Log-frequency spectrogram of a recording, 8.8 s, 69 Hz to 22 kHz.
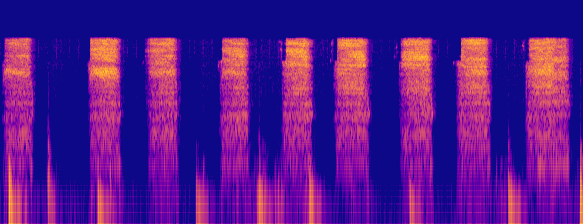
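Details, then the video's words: Unfed great horned owl owlets inside a nest box at dawn, 3 March 2024, responding to a returning adult with rasping hissed shrieks roughly every 0.6 seconds, low bumps and scuffles between calls. "Owlets Still Not Fed. React to Return of #GreatHornedOwl."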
